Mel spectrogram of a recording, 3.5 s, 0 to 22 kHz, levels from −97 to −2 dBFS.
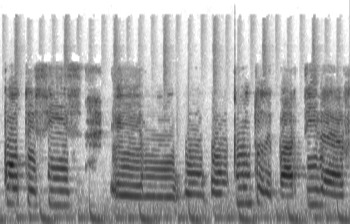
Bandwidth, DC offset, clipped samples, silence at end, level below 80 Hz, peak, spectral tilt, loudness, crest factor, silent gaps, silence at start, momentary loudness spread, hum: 18 kHz; under 0.1%; under 0.1%; 0 s; -42 dBFS; -4 dBFS; -2.5 dB/octave; -24 LUFS; 20 dB; none; 0 s; 6 LU; none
